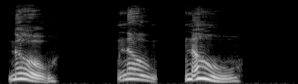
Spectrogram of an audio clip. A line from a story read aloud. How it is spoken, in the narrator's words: he stammered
